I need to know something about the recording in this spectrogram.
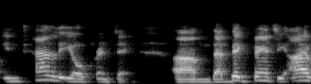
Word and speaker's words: intaglio: of something we call intaglio printing. That big fancy I word that's on the screen there. The G is silent. It's pronounced intaglio.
